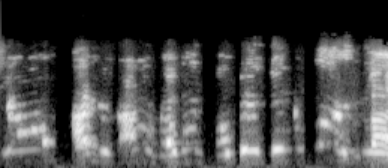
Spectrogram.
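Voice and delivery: high, strained imitation of someone crying; mock crying. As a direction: ham up a weepy, lost voice. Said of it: "When he was crying".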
